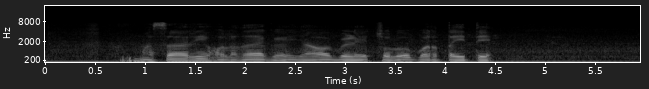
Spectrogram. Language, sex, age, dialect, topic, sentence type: Kannada, male, 36-40, Dharwad Kannada, agriculture, question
